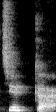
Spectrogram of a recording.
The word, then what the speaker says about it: Stuttgart: at Hunter College great experience where exactly wait stutgart how do you say that stutgart stutgart St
